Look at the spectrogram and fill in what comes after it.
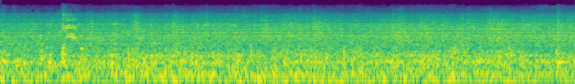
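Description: Passenger train running along the track, heard from on board: a steady rumble of wheels and coaches.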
